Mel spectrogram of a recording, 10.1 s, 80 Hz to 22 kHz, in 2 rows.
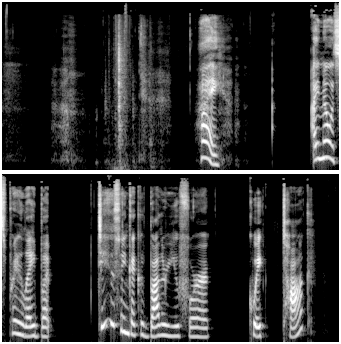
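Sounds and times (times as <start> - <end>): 
door creaking and scraping open: 1.4 - 2.5
speech: 3.0 - 3.4, 4.7 - 5.9, 6.5 - 9.8.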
